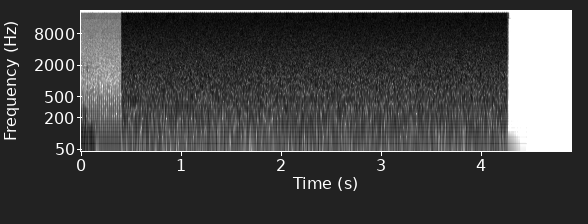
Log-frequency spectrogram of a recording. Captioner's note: static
